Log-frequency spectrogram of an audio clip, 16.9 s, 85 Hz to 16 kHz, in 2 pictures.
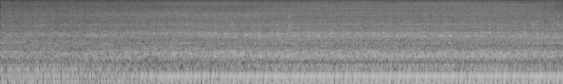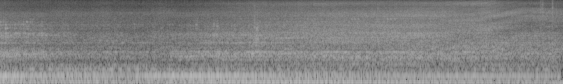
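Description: A 1974 Mercury Colony Park's 460 four-barrel big-block V8 idling steadily through its dual exhaust.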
